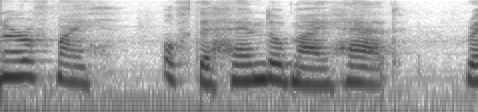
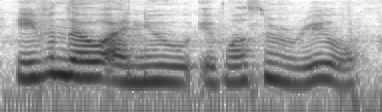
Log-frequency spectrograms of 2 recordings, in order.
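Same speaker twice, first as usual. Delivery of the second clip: usual speaking voice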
